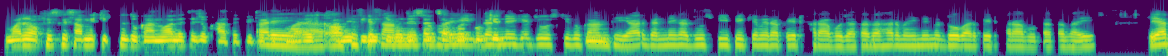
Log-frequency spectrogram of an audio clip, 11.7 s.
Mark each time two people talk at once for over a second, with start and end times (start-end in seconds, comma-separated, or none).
2.6-5.0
